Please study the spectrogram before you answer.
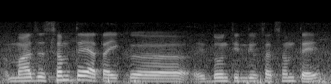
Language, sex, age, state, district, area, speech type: Marathi, male, 30-45, Maharashtra, Osmanabad, rural, spontaneous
